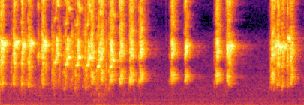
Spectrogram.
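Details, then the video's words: Morning lovebird song at a mini zoo: a quick run of about a dozen bright, rasping chirps, then paired chirps after short pauses and a final harsh burst. "Lovebirds singing in mini zoo"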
